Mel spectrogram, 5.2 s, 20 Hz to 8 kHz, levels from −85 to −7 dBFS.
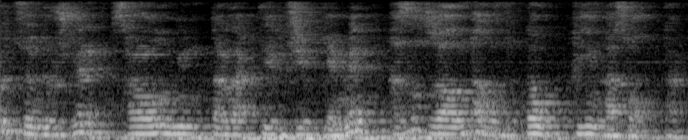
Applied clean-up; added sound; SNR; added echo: none; Bird vocalization, bird call, bird song; 17 dB; reverberation time 0.6 s.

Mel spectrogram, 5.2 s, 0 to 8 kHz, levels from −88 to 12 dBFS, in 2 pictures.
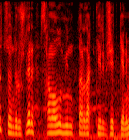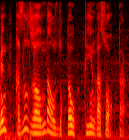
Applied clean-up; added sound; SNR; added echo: none; none; none; none.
